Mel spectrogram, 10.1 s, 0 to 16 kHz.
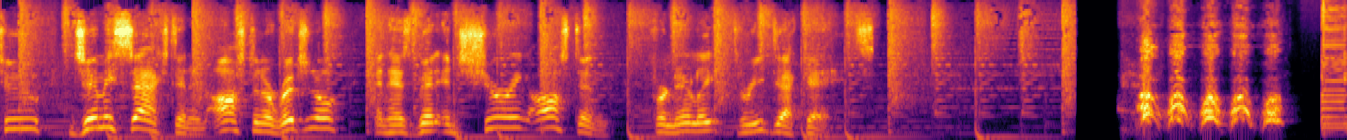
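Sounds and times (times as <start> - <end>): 
speech: 0.0 - 6.6
dog barking: 8.4 - 9.7.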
